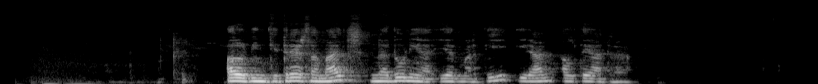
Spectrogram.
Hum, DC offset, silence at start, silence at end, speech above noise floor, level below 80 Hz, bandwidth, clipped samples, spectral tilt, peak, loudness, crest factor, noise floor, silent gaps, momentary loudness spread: none; under 0.1%; 0.45 s; 1.9 s; 63 dB; -60 dBFS; 6.2 kHz; under 0.1%; -9.5 dB/octave; -2 dBFS; -20 LUFS; 20 dB; -82 dBFS; none; 15 LU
